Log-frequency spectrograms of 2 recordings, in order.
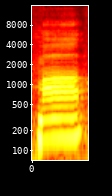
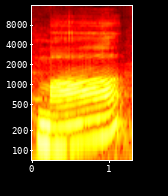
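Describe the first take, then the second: First: The pitch stays high and level throughout. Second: The pitch rises from middle to high. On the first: "five को फाइव से कनेक्ट करूंगा ना, तो ये स्ट्रेट हो जाएगी" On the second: "rising tone ... थर्ड से ... कनेक्ट करूंगा फाइव से"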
